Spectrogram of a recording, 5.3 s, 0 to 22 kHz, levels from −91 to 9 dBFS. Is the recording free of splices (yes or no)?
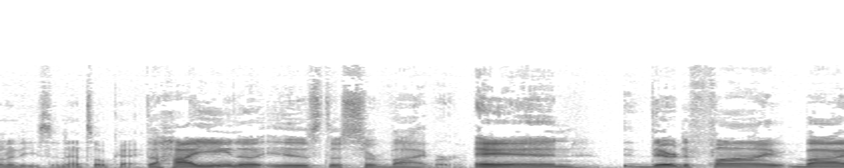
no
